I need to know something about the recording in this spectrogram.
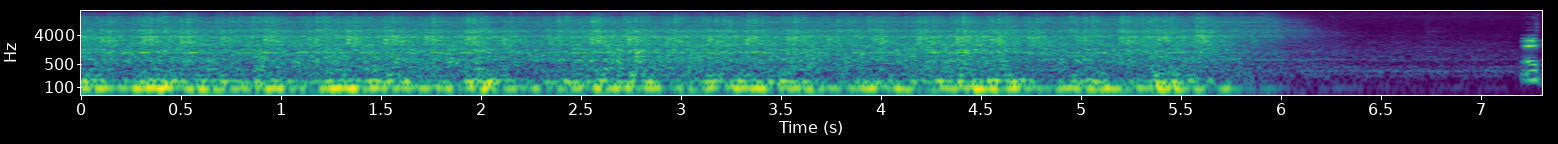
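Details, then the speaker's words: Ford EB II Fairmont, first start after about four years sitting, cold: catches at once then lumpy, uneven, wavering idle; rough idle from vacuum leak, owner suspects MAP sensor on firewall not getting good vacuum so engine dumps fuel. "started right up but she's about as cranky as waking up miss brownie on a day off something's off"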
